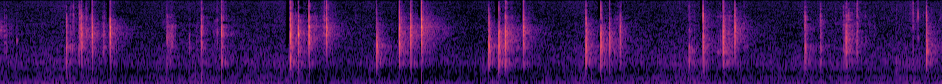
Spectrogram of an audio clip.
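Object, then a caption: Whole coconut tapped with long fingernails. A whole coconut found on the beach, left unopened because it is unknown how long it sat there, is tapped with long acrylic nails. The result is a quick series of light, dry clicks and taps with almost no ring. The sound is high and bright with no low end, arriving in small clustered bursts.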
